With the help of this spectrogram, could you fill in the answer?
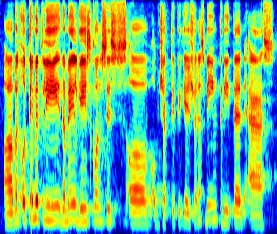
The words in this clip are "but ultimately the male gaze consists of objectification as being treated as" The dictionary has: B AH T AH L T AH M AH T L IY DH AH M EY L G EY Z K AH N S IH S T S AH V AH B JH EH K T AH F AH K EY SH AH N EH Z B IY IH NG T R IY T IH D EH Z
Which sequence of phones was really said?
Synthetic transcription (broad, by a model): B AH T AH L T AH M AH T L IY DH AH M EY L G EY S K AH N S IH S T S AH V AH B JH EH K T AH F AH K EY SH AH N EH S B IY IH NG T R IY T IH D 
